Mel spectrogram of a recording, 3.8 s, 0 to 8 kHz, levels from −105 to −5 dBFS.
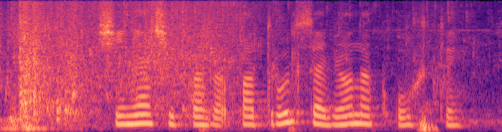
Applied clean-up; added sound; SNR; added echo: none; Bathtub (filling or washing) / Splash, splatter; 6 dB; none.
